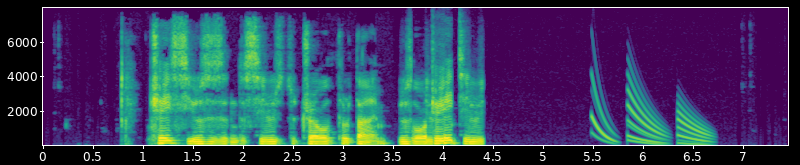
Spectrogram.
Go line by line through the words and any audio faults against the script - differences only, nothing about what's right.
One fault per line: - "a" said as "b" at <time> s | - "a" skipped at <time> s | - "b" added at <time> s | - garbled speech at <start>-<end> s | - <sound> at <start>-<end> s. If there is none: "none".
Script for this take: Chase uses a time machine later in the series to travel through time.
- "time machine later" skipped at 1.9 s
- garbled speech at 3.6-4.4 s
- chirp at 5.5-6.8 s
